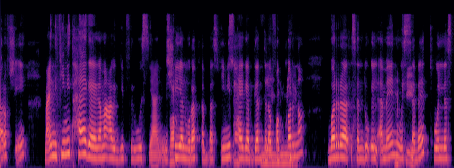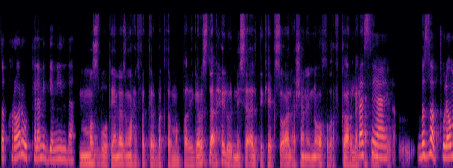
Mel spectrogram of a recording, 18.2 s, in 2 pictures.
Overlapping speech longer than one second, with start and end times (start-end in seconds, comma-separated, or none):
4.5-6.0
